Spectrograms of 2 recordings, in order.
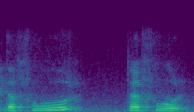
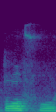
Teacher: وہی تفور، تفور تا باریک رکھنا ہے، توفور نہیں ہے، تفور، را پر پڑھنی ہے، تا کو باریک رکھنا ہے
